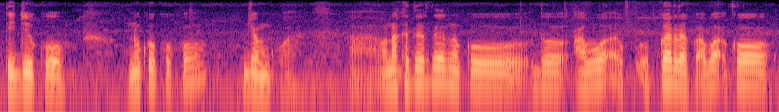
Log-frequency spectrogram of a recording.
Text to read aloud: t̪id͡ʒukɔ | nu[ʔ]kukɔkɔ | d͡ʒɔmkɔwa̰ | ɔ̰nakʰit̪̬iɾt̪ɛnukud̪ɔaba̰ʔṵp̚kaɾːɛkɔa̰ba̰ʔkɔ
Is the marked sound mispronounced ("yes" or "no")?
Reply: yes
